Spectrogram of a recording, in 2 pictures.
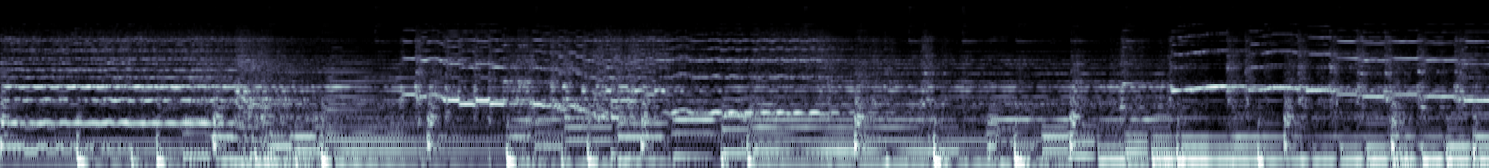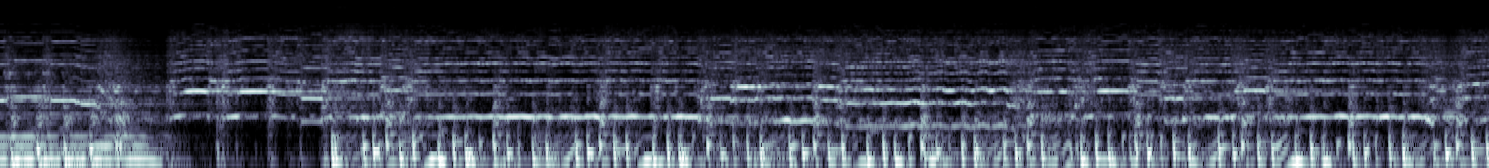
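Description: Electric guitar playing an instrumental lead of sustained, bending notes and slides over a lower chordal and bass accompaniment. The low accompaniment cuts out for a moment just past the middle, then comes back with a quick rhythmic pulse under held lead notes.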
